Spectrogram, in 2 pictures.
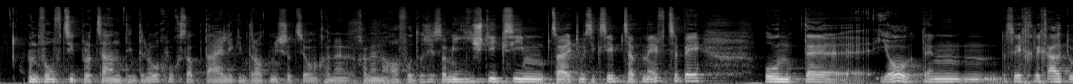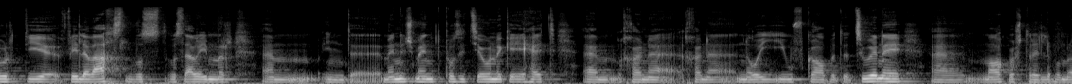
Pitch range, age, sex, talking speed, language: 110-120 Hz, 20-39, male, 140 wpm, German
